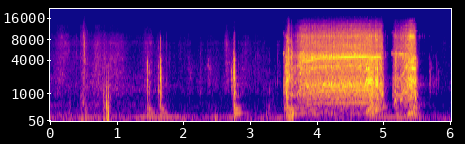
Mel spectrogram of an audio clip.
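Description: Snap-on impact gun spinning out rusty bell housing bolts on a 1991 Ford F150, a few sharp clanks and taps, then a loud close hammering whir for about a second and a half and a shorter second burst.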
